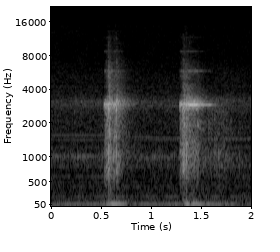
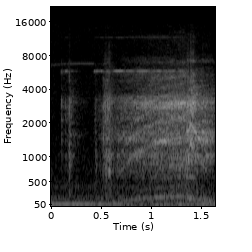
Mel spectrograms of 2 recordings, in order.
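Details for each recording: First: Low-throttle test of a sensorless brushless system in a Bullline Pro MT: three short, irregular high-pitched chirps as the motor hesitates and stutters (cogging) instead of pulling away smoothly, unlike a brushed or sensored motor. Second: Brushed-motor RC car (Losi XXS) creeping off smoothly at the tiniest throttle input. The brushed speed controller gives a thin high-pitched squeal as it tries to get power through. This is normal brushed behaviour.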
